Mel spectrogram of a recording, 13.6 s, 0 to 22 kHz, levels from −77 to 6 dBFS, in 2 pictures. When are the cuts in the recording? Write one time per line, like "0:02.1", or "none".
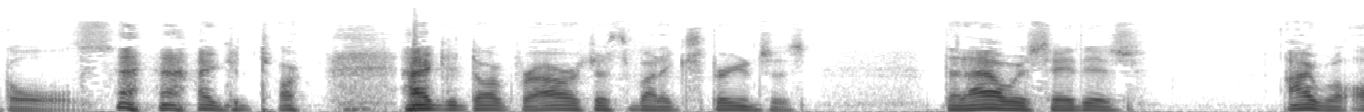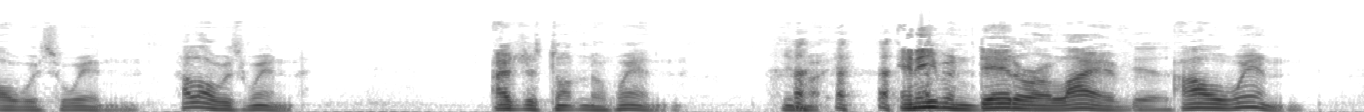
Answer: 0:07.6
